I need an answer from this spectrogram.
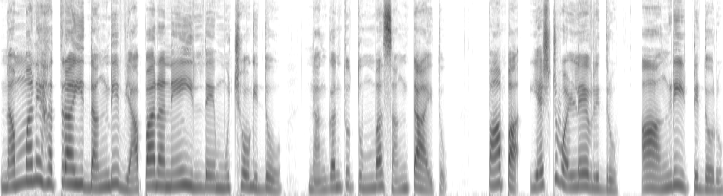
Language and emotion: Kannada, sad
